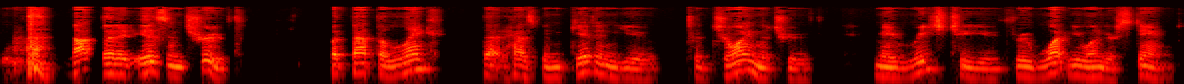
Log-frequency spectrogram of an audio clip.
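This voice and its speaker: A man reading a passage aloud to a study group in a measured, even way. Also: on the low side, rough recording.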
